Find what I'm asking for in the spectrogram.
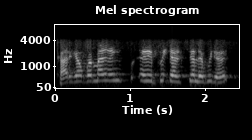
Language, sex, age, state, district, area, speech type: Bodo, male, 60+, Assam, Kokrajhar, rural, conversation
